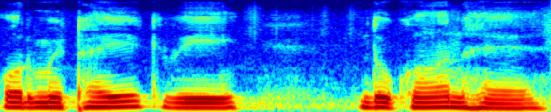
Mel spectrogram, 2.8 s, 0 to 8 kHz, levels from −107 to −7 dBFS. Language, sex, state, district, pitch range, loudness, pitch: Hindi, male, Uttar Pradesh, Saharanpur, 125-135 Hz, -12 LUFS, 130 Hz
